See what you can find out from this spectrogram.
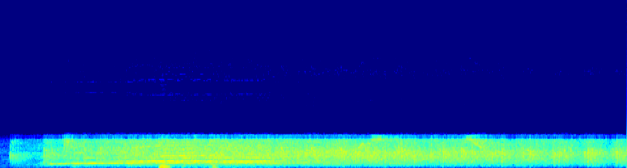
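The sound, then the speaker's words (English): A large audience claps steadily and continuously, a dense wash of applause that stays strong for several seconds, with a few whoops or whistles rising above it early on. “When the last time you stood in front of a group of people and they clapped for your dream?”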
